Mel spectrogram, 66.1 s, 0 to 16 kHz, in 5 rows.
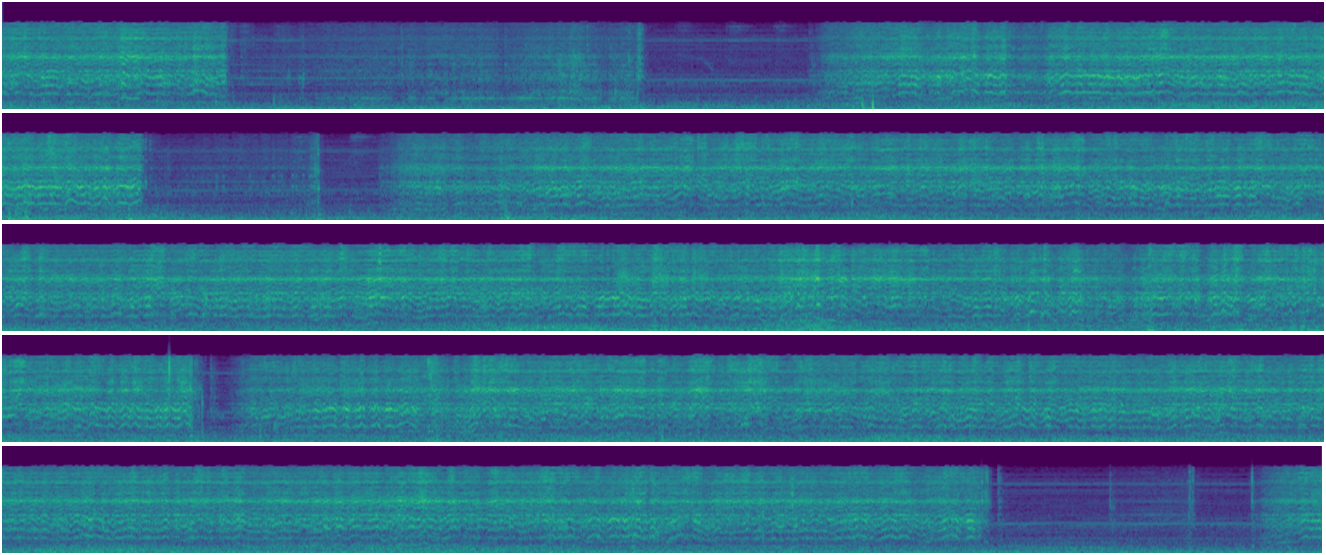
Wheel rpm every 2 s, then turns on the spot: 70, 10, 20, 10, 40, 60, 70, 40, 10, 60, 70, 70, 70, 70, 70, 70, 70, 70, 60, 70, 70, 50, 60, 70, 70, 70, 70, 70, 70, 70, 70, 30, 10.
2-6 14-16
